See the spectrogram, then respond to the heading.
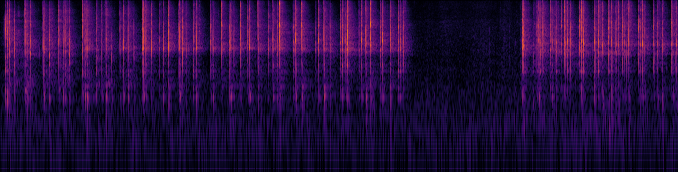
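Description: A small white plastic facial spray bottle with a pump top is held in both hands and tapped rapidly with long nails. The taps are sharp, bright clicks that die away almost instantly, running for about five seconds, pausing briefly, then resuming.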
